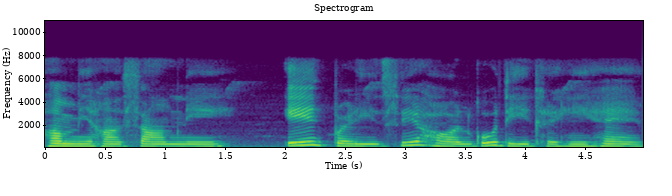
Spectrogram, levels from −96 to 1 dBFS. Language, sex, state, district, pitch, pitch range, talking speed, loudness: Hindi, male, Chhattisgarh, Raipur, 195 Hz, 185-215 Hz, 130 wpm, -20 LUFS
